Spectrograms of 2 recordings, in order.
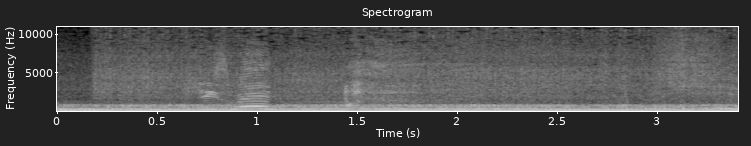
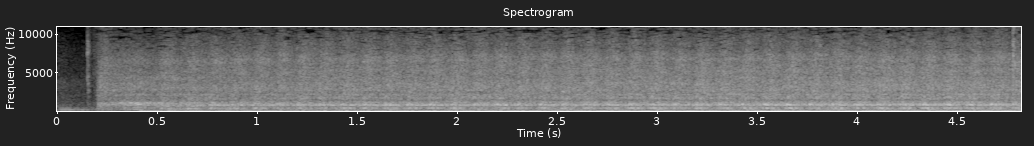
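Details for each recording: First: Ford Fusion (79bhp stock) swapped to a 2.0L Fiesta ST engine, first start after refuelling: loud, deep, steady exhaust drone with even firing beat, no knocks or misses; engine runs healthy, normal idle. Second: Ford Fusion (originally 79bhp) swapped with a 2.0L Fiesta ST engine, first start attempt: starter churns steadily at about three compression beats a second but the engine never catches; a fire heard, fuel tank found empty.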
